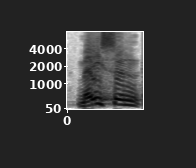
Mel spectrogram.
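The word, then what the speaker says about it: Mnason: long standing with whom we were to Lodge Mason and it's pronounced like the end's not there Mason is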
